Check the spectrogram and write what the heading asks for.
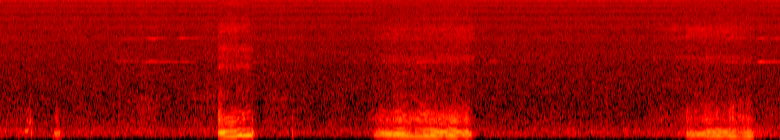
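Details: Three slow, low rumbling breaths with long quiet gaps between them in a still room: snoring during sleep.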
